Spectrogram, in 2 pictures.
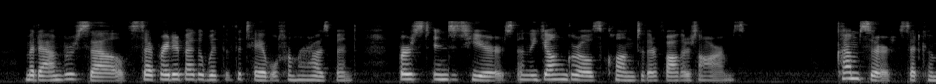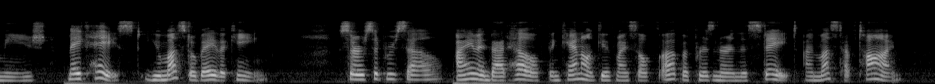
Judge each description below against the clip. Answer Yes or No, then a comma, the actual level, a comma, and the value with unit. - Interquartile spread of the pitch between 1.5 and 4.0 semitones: Yes, average, 3.7 semitones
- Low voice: No, high, 205 Hz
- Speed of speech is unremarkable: Yes, average, 185 wpm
